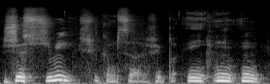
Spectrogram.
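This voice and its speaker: Mellow-voiced man giving a hesitant devotional talk. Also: on the high side, normal speed. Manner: hesitant, repeats words, speaks intimately to the listener.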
